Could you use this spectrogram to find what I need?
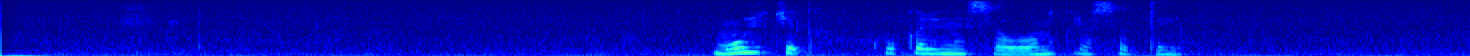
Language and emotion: Russian, neutral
